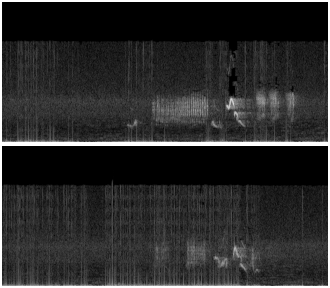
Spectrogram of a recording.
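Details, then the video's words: A singing whinchat gives two brief, scratchy phrases mixed with thin whistles, a few seconds apart, over heavy wind rumble. "Пение лугового чекана"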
